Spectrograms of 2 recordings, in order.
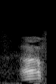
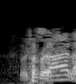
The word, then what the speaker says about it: facade: Is it facade or facade panels? – Facade. – The correct pronunciation. – Facade.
